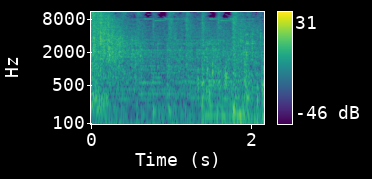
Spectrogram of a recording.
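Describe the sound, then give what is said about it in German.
Gunshots ring out during a dramatized chase, several cracks buried in a dense, continuous rumbling din that keeps up throughout. “Bleib sofort stehen! Ich schieße!”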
